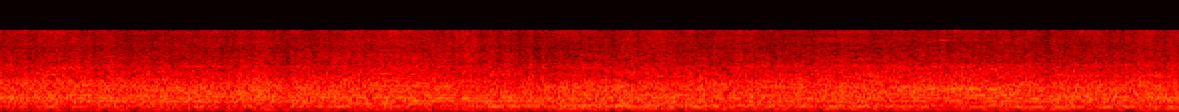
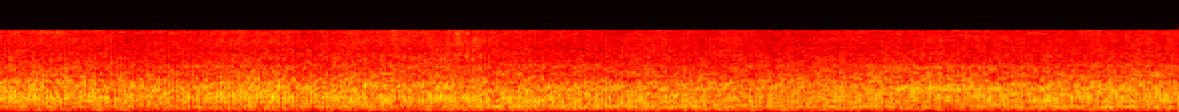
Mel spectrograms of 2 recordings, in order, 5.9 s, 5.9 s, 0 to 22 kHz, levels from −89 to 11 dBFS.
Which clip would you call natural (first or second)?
first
